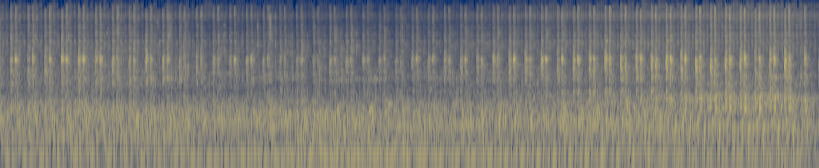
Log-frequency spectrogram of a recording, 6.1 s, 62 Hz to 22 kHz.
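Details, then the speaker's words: 2008 Arctic Cat Diesel 700 quad just revived: diesel chugs fast and steady, about four pulses a second, never settling to idle; throttle stuck from sticky governor mechanism. "Pull that back out there. It's this part that's sticky. The governor mechanism. Have to spray that with some WD."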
